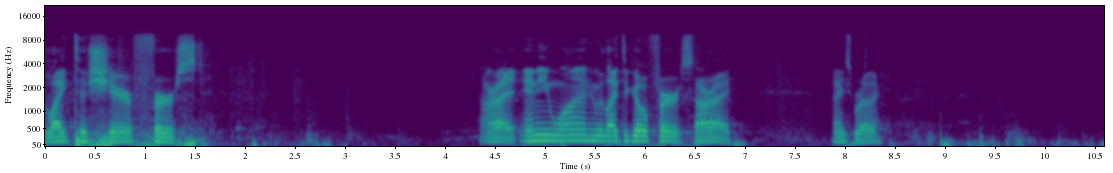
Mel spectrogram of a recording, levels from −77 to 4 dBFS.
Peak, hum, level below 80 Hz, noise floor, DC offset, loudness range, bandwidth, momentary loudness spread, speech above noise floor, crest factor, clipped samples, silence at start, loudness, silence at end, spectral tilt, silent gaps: -8 dBFS; none; -42 dBFS; -65 dBFS; under 0.1%; 12 LU; 10 kHz; 24 LU; 40 dB; 20 dB; under 0.1%; 0 s; -26 LUFS; 0 s; -5.5 dB/octave; none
